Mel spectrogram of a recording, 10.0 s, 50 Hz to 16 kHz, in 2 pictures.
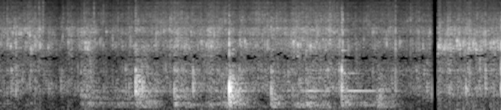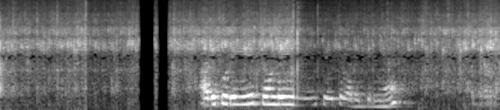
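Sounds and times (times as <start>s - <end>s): onions sizzling in hot oil: 0.0s - 10.0s
metal spoon clinking and scraping pan: 0.6s - 4.3s, 9.6s - 10.0s.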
